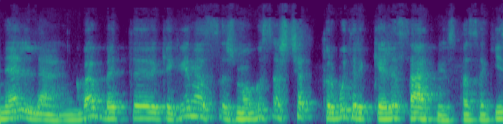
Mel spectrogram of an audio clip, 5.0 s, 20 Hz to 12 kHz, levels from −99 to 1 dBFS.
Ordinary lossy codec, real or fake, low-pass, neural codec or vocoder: MP3, 48 kbps; fake; 10.8 kHz; vocoder, 48 kHz, 128 mel bands, Vocos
